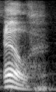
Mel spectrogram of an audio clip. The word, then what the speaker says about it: El: It was just pronounced El.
